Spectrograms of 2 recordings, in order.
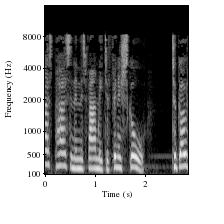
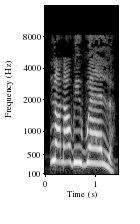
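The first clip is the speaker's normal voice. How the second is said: a Jamaican grandmother laying down the law; thick Jamaican patois; 6 semitones higher, 3 dB louder than usual. Acted. Grandmother forbidding granddaughter's therapy, thick angry Jamaican patois. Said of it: "My grandmother's accent had become so thick".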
